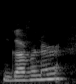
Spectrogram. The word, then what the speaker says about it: governor: er and then ner so you might find that breaking it into these three syllables gov or ner helps you but it's still challenging to sequence that ver and ner together one of the things that americans do when they're saying the word governor is that they may actually reduce it a little bit and say it more like governor governor where they kind of leave out this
